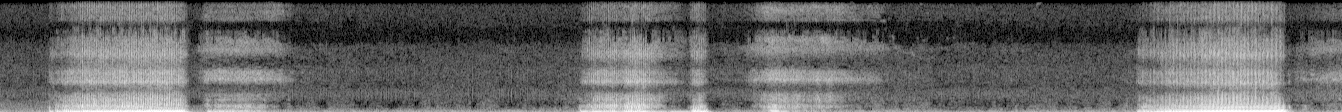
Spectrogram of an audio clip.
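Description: Loud, deep rumbling snores from a sleeping dog, each followed by a softer out-breath, about five seconds apart.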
